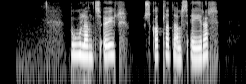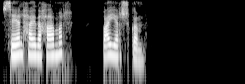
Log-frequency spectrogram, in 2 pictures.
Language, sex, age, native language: Icelandic, female, 40-49, Icelandic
